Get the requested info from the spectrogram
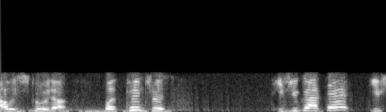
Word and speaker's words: Pinterest: Pinterest. – But y'all know P-I-N, say it for me.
